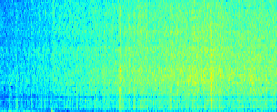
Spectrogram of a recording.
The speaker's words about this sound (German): Kindheitserinnerungen werden wach beim Geruch der gut gebräunten Bratkartoffeln, die in der gusseisernen Pfanne auf dem Herd brutzeln.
